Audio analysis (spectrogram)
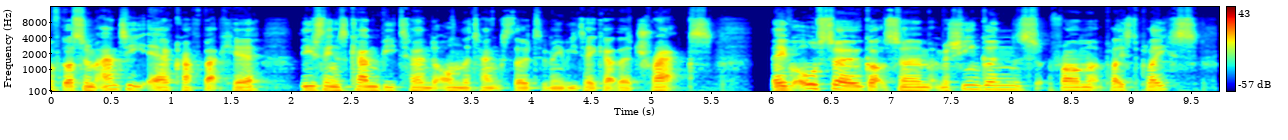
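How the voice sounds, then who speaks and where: A man's voice: medium pitch, measured pace, a bit bright. A man with a cold and a nasal voice, giving chatty, rambling commentary over a battle-simulation game and correcting himself as he goes. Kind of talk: casual gameplay commentary.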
